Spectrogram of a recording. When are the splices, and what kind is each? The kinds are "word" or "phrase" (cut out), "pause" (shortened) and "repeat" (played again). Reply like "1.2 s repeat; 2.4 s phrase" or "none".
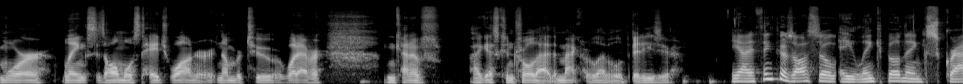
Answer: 1.4 s word; 2.1 s word; 6.3 s word; 8.3 s word

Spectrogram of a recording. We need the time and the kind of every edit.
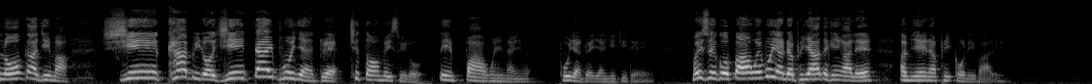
3.4 s pause; 4.3 s pause; 6.5 s pause

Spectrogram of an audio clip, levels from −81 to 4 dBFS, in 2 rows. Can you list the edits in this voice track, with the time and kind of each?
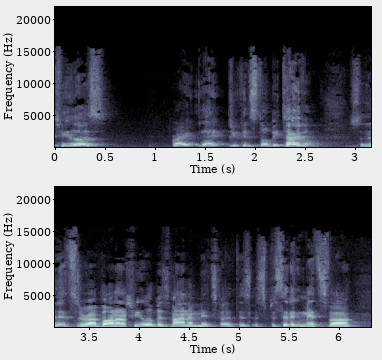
1.8 s word; 3.4 s word; 3.9 s word; 5.1 s word

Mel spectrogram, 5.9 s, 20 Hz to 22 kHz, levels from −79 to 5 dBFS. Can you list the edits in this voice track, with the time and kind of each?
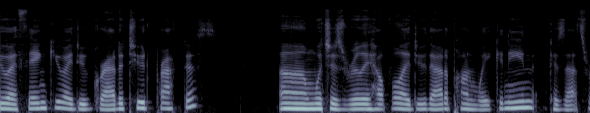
none

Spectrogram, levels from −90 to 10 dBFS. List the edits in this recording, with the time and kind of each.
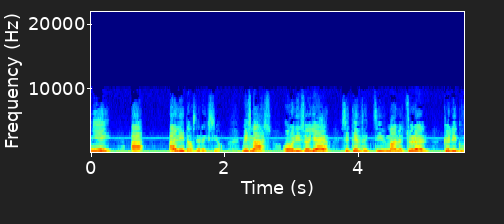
1.5 s word; 2.4 s phrase

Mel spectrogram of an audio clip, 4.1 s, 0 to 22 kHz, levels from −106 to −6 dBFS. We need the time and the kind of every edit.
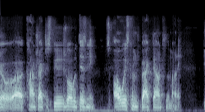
none

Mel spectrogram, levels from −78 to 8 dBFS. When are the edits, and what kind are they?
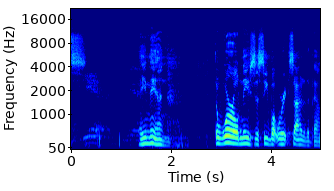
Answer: none

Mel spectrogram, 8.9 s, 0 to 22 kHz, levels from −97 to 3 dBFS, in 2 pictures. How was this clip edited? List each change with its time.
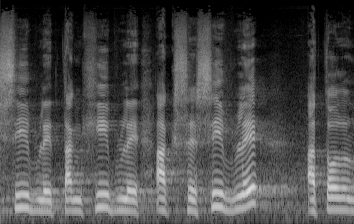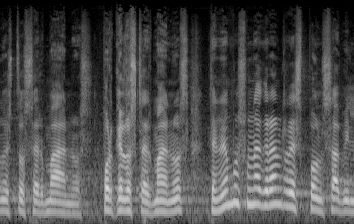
3.7 s pause; 5.7 s pause; 6.2 s word

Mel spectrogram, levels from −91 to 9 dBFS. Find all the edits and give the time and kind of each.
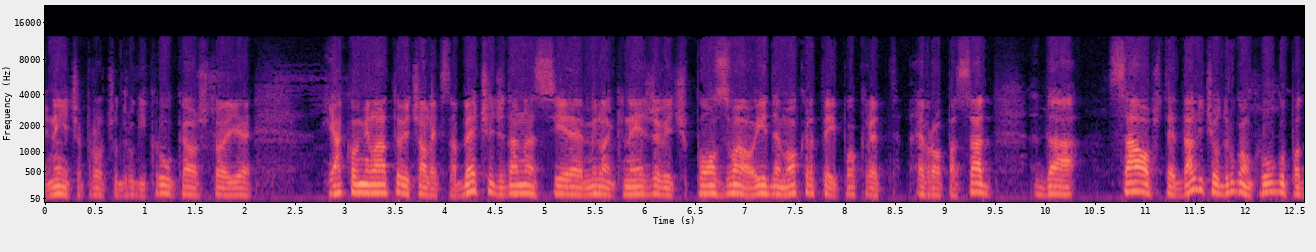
none

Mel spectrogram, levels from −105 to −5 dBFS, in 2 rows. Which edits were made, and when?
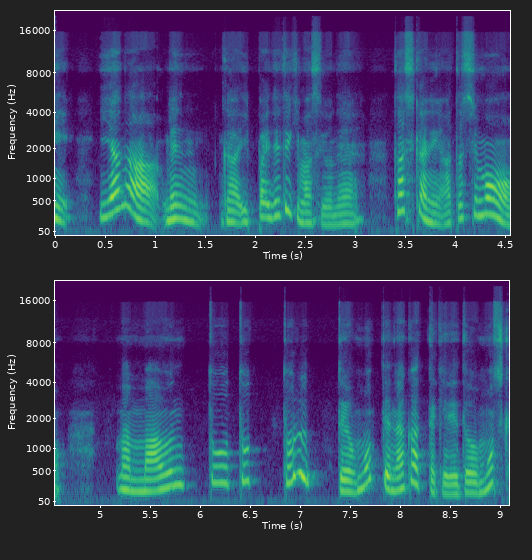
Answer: none

